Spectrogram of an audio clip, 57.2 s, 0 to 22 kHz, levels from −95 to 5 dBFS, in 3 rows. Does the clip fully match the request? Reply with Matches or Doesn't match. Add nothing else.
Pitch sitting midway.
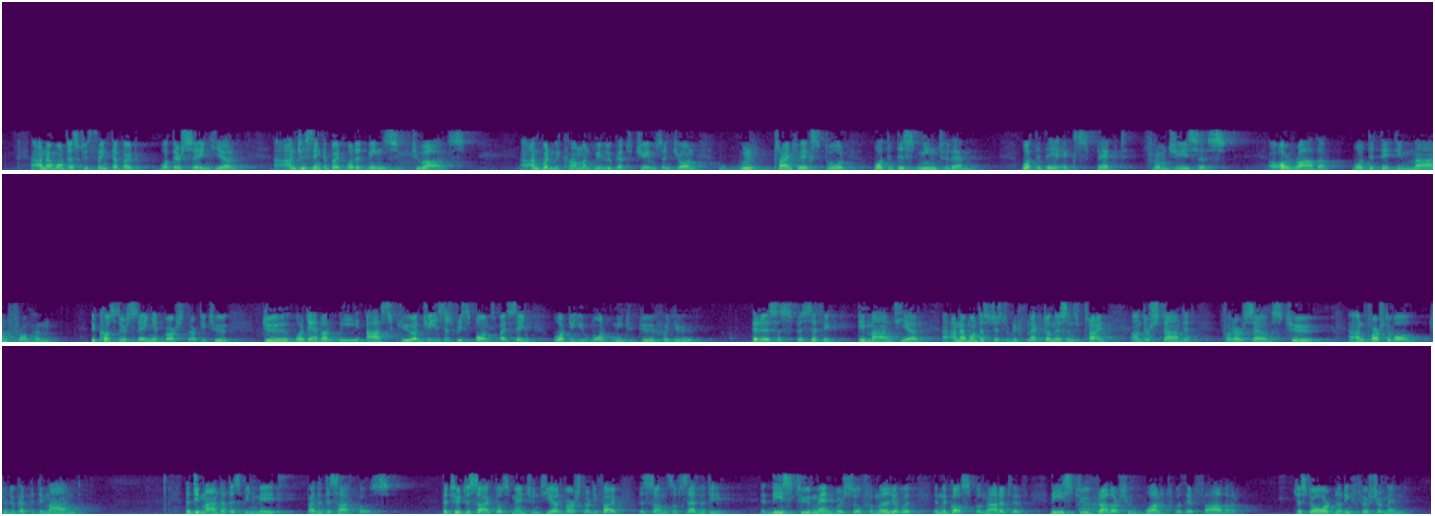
Matches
